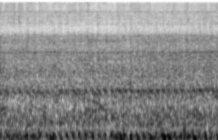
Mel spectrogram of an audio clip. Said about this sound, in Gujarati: જોઈ લો અલ્પેશ બાઇક ચલાવે પ્રોપર કમ્પ્લીટ.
